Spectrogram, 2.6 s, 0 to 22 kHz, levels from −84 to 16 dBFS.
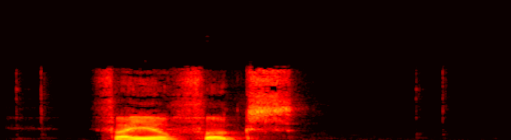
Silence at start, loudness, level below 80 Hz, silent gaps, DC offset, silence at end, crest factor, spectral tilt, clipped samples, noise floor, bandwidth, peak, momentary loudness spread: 0.5 s; -18 LUFS; -74 dBFS; none; under 0.1%; 1.1 s; 18 dB; -4 dB/octave; under 0.1%; -75 dBFS; 12 kHz; -2 dBFS; 12 LU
